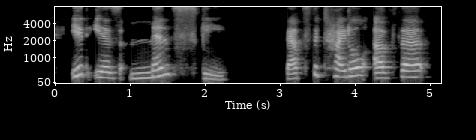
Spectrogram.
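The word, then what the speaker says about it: Mnsky: let me get the name correct it is Minsky that's the title of the project it's spelled em en sk y by Maria socha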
